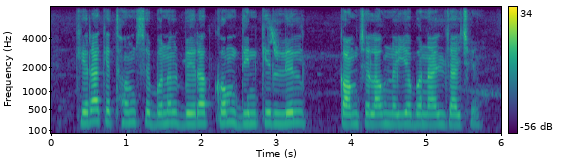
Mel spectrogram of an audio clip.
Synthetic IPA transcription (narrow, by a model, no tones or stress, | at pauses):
keɾaket̪ʰəmsebənəlbeɾakəmd̪inkelel | kamt͡ʃəlaʋnəjəbənajld͡ʒajt͡ʃʰɛ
